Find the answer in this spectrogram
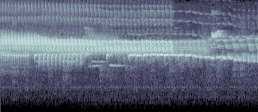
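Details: Spanish timbrado canary in a cage giving a sustained high, fast-pulsed trill that gradually descends, ending in a softer lower roll.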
